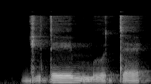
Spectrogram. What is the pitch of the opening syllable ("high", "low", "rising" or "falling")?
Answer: rising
